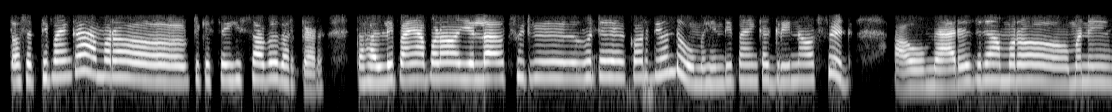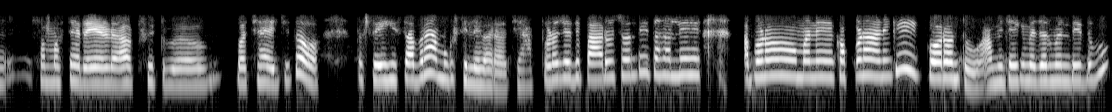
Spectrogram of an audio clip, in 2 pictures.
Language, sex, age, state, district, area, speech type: Odia, female, 18-30, Odisha, Rayagada, rural, conversation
